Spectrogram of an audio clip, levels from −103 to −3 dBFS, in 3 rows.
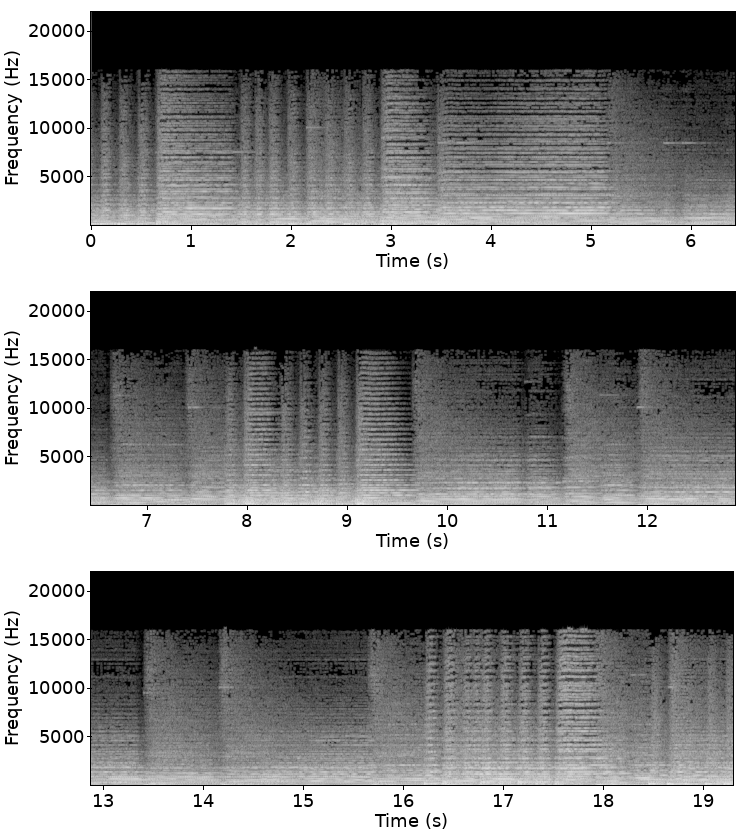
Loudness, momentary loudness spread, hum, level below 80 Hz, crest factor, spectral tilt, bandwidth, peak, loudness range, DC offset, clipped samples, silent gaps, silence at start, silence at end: -20 LUFS; 7 LU; none; -30 dBFS; 16 dB; -5 dB/octave; 16.5 kHz; -4 dBFS; 4 LU; under 0.1%; under 0.1%; none; 0 s; 0 s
